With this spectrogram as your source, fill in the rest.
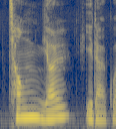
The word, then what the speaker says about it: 정열: 그리고 발음할 때는 두 번째 음절에 니은을 첨가해서 정열이라고 합니다.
